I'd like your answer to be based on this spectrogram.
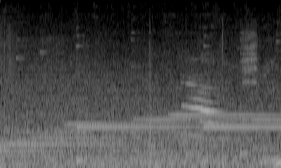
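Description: Cats meow in the video game Lost Judgment: a few soft, faint mews over a steady background hum of game ambience and music.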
